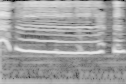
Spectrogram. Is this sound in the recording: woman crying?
yes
